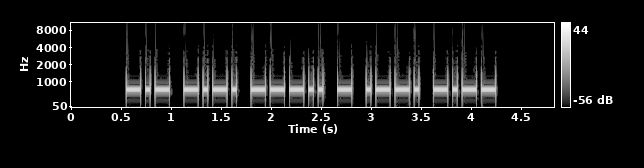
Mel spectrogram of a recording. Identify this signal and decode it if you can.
Morse code, heard as a keyed tone, about 25 wpm, 700 Hz. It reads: KC8TPY
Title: USA Call Signs Repeated 3x 25wpm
